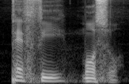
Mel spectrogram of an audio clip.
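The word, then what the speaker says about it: πεφίμωσο: Di dalam bahasa Yunani, tulisannya tuh siope, tapi bacanya siop, pefimoso. Kita baca sama-sama belajar bahasa Yunani ya. Siop, pefimoso.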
